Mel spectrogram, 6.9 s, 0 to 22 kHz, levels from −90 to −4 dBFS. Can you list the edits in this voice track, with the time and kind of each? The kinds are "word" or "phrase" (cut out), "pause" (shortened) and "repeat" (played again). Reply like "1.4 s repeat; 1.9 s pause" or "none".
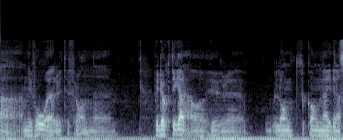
3.7 s word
